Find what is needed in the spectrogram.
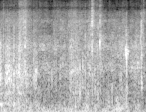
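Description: Wind buffeting the action-camera microphone as an enduro mountain bike descends fast over a rough, rocky trail, with the tyres and bike rattling over stones and sharp knocks now and then.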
